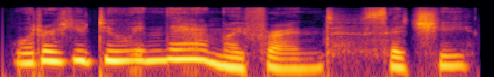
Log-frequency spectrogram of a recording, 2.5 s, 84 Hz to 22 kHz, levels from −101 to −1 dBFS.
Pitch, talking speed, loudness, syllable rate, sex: 235 Hz, 220 wpm, -15 LUFS, 5.1 syllables/s, female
